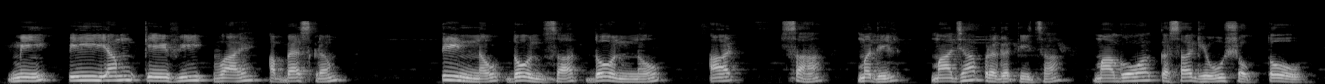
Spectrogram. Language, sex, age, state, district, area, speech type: Marathi, male, 30-45, Maharashtra, Palghar, urban, read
